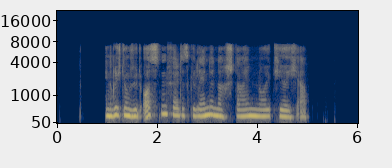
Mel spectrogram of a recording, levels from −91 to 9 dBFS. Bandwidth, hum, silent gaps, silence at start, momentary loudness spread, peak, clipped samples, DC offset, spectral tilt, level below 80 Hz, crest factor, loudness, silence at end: 7.8 kHz; none; none; 0.95 s; 10 LU; -10 dBFS; under 0.1%; under 0.1%; -5.5 dB/octave; -60 dBFS; 14 dB; -22 LUFS; 1.05 s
